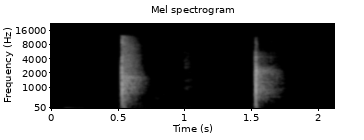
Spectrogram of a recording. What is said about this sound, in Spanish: un aplauso. Una, dos, tres.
